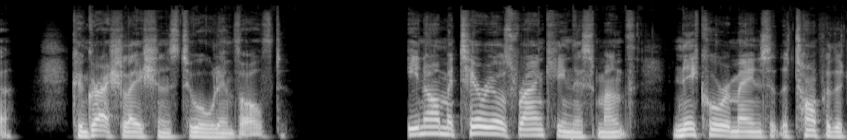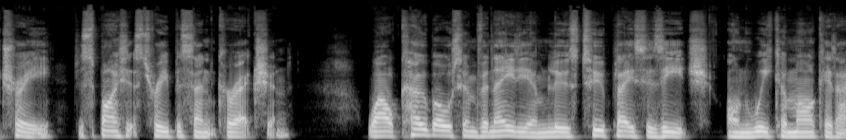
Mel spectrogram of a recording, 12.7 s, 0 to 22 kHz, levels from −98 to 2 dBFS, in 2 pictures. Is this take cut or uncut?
uncut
